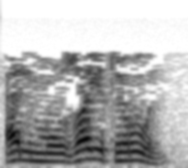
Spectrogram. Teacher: قرأ قالون كلمة المسيطرون بالصاد فقط فتصير أم هم المسيطرون، وقد جاز فيها السين فيقرأها بعض القراء المسيطرون، وهناك أيضا من يقرأها مشمى فتصير المزيطرون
